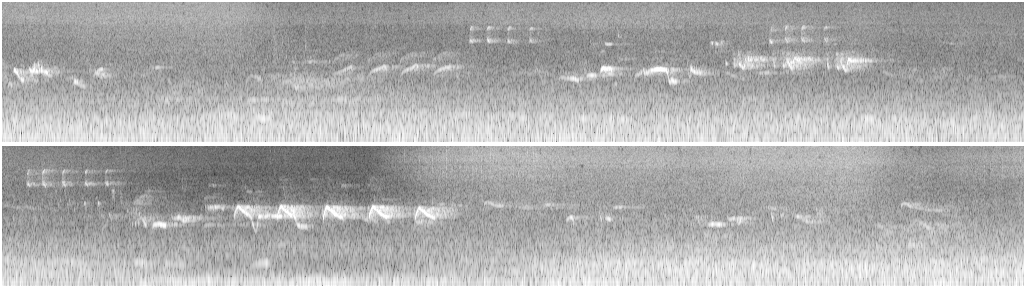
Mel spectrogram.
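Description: Several birds calling, with short chirps and quick rising-falling notes in repeated bursts, over a steady low background rumble.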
